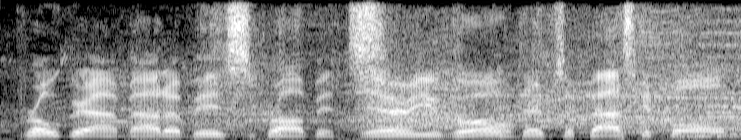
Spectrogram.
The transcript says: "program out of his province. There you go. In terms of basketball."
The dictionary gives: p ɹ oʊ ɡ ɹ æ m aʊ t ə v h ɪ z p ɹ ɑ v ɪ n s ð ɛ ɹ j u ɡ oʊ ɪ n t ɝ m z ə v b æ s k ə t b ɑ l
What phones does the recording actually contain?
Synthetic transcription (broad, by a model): p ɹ oʊ ɡ ɹ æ m aʊ t ə v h ɪ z p ɹ ɑ v ɪ n s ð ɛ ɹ j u ɡ oʊ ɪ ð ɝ z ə b æ s k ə t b ɑ l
